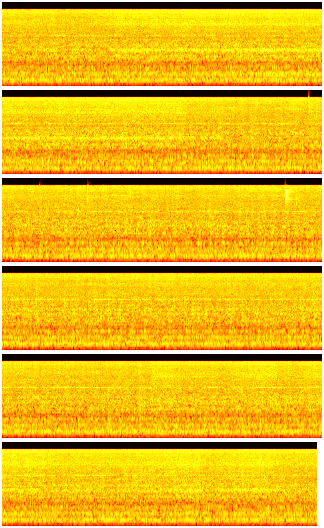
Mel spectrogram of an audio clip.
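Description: South Bend lathe running under power, turning down an arbor steadied in the steady rest with a carbide insert tool on a feed pass: a steady hum of the motor and gearing with the cut, and a few faint ticks near the middle.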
